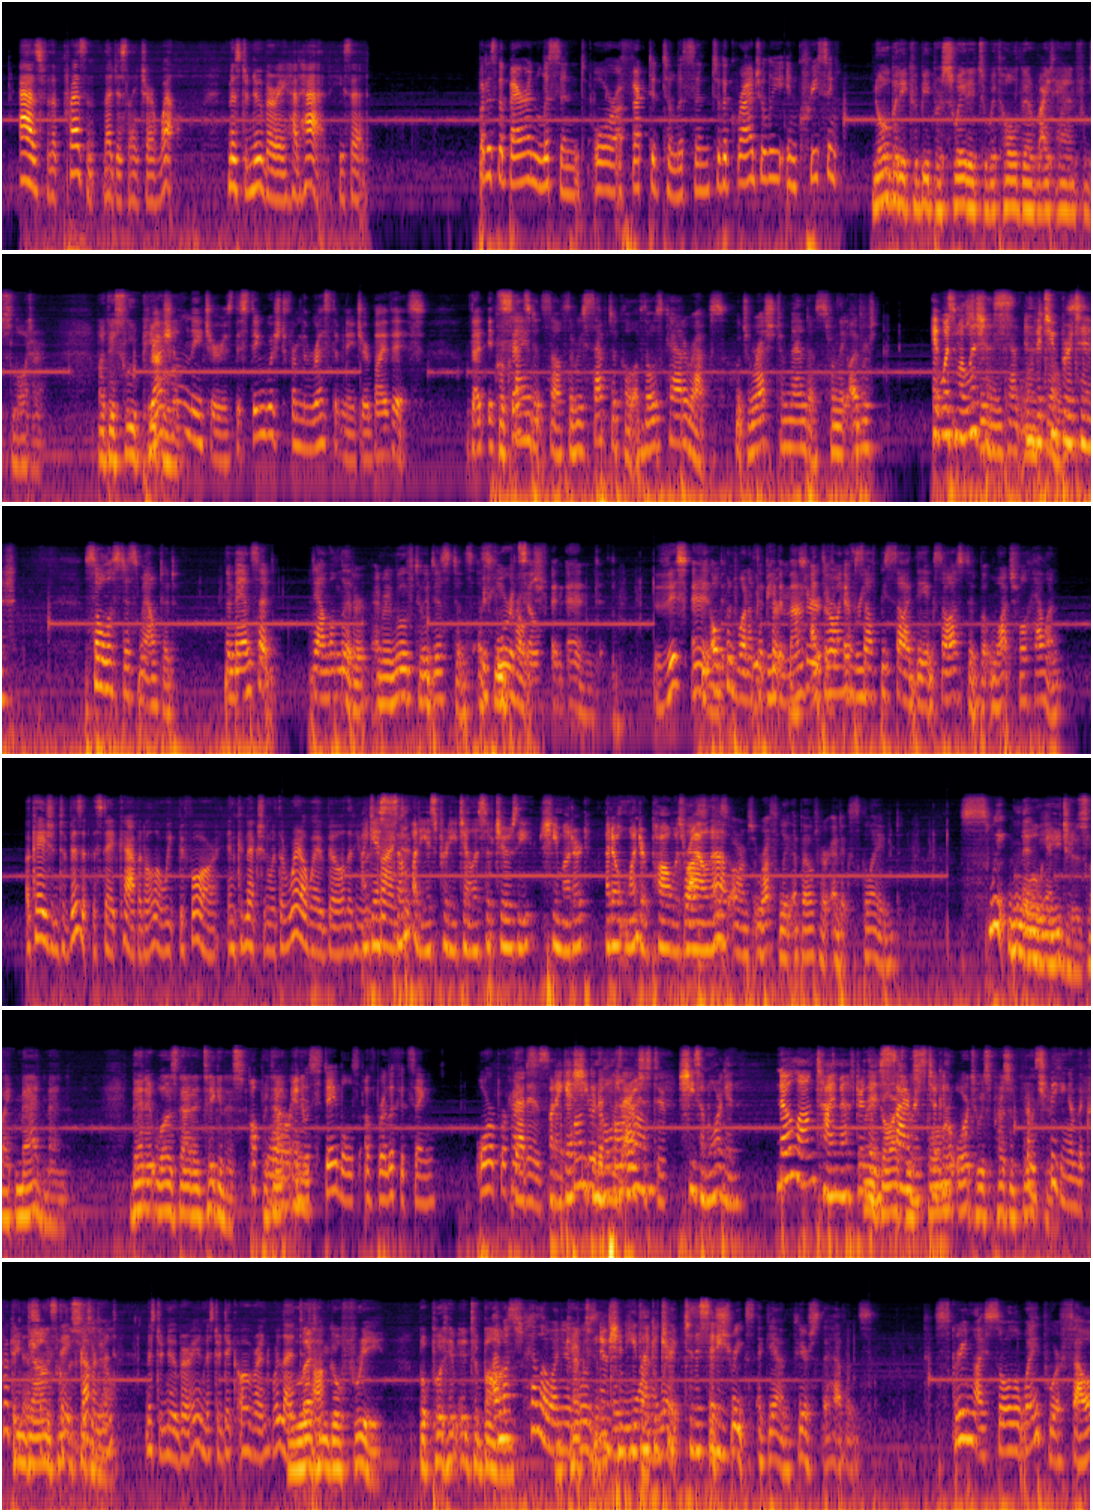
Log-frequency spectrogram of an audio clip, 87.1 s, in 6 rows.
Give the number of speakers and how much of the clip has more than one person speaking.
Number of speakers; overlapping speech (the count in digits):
6, about 22%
